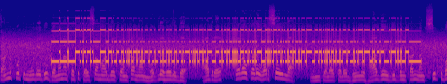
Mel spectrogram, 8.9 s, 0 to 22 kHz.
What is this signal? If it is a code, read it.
RTTY (45.45 baud, 850 Hz shift), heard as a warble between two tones, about 1550 Hz centre, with speech in Kannada. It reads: THIS APPLIES ONLY FOR FLAT SPACETIME.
